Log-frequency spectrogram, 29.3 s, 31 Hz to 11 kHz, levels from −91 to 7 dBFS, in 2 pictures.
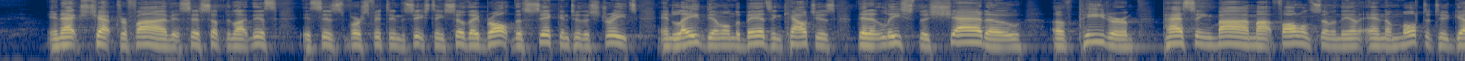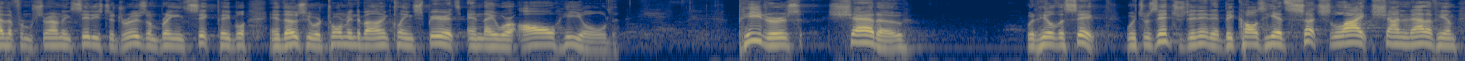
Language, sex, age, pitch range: English, male, 40-59, 140-175 Hz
